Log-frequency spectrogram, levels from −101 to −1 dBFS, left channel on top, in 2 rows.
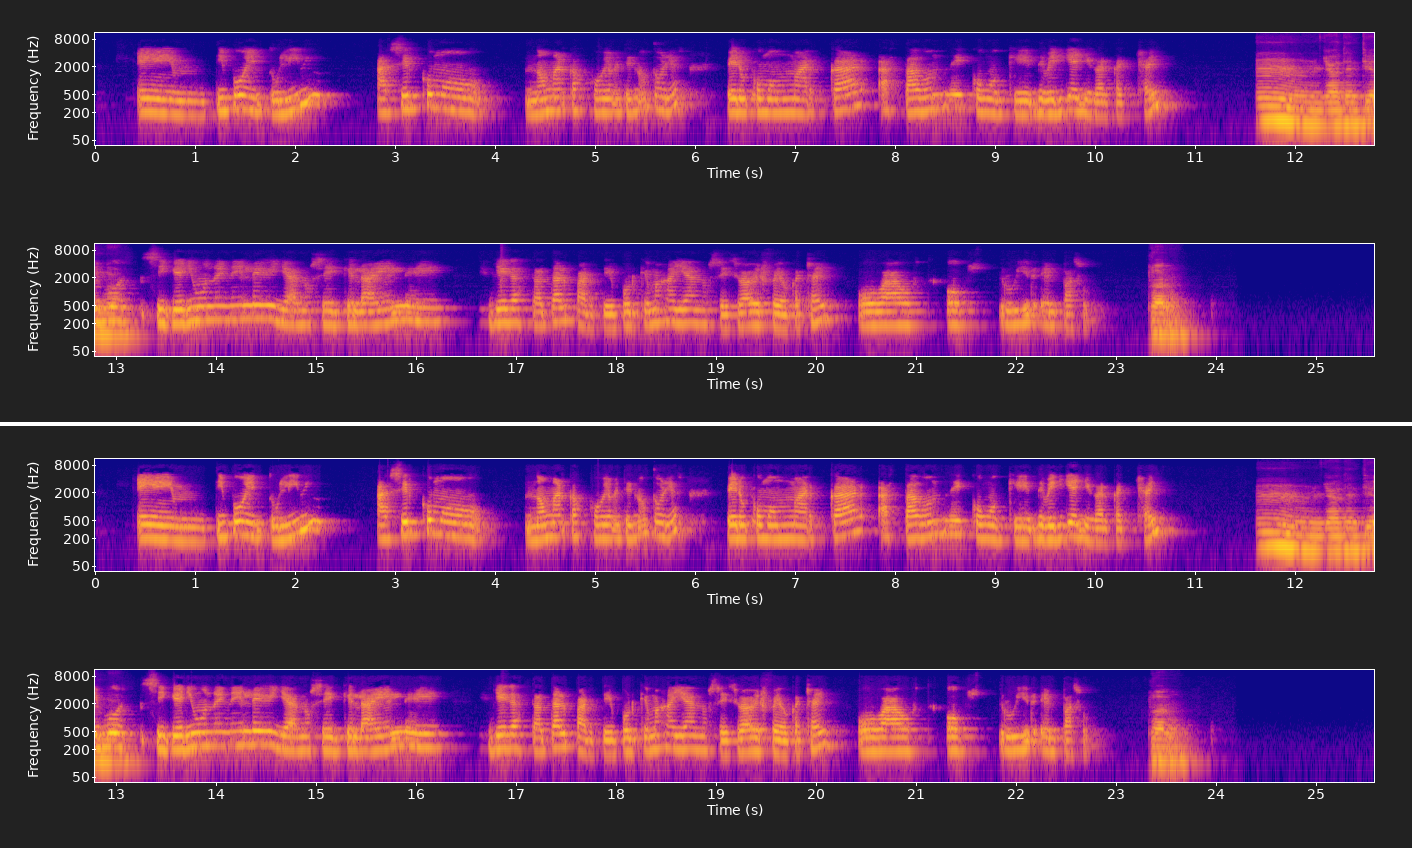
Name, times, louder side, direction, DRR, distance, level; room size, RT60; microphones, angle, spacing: voice 1, 0.4-2.3 2.8-3.9 4.3-6.0 6.3-10.6 12.8-16.3 16.7-20.1 20.4-21.0 21.3-22.6, right 3 dB, 85° right, 7 dB, 1.0 m, -22 dB
voice 2, 11.6-13.0 16.6-16.7 23.3-23.6, left 1 dB, 80° left, 2 dB, 2.2 m, -21 dB
7.9 x 4.6 x 5.8 m, 0.41 s
head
